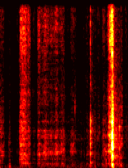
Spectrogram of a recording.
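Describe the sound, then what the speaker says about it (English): A knife with a flat grind slices through single-wall cardboard in a few short, quiet scraping cuts, the last one a sharper rasp. "it cuts the cardboard there pretty good"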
